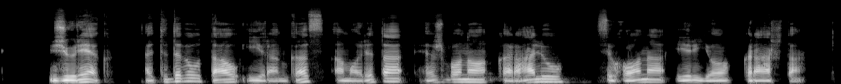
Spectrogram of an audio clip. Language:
Lithuanian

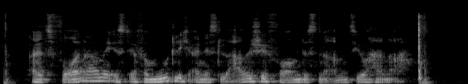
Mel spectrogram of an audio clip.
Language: German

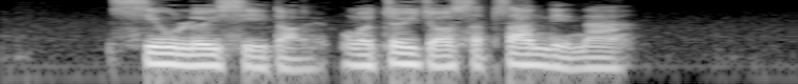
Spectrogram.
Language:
Cantonese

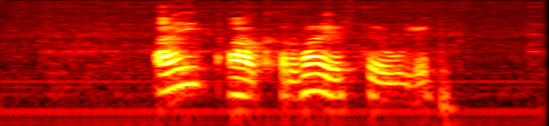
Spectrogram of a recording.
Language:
Georgian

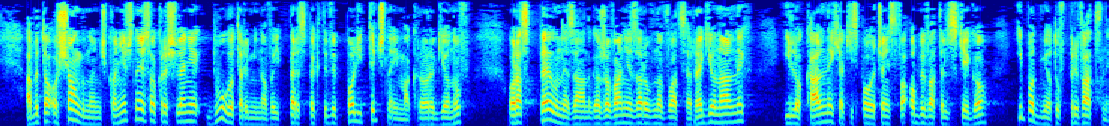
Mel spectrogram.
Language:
Polish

